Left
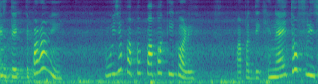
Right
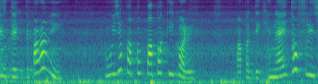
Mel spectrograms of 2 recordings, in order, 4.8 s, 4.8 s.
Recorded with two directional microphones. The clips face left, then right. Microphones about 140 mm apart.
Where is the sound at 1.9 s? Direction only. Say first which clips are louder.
Even; 40° left (ahead or behind); by 4.7 s 25° left (ahead or behind).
